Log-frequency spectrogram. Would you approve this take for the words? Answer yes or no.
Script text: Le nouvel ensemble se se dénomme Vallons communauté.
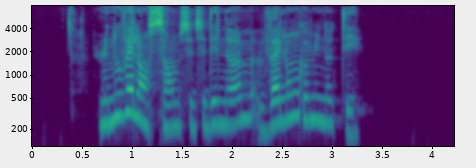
yes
